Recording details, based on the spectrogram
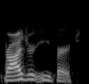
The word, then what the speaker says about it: Ebert: Roger Ebert.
